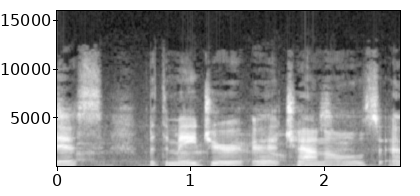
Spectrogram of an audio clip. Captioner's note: speaking french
